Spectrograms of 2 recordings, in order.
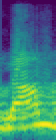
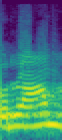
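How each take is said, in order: First: लाम, first sound L instead of R; child's lisp. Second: Said in the usual way. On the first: Shown as a demonstration. Teacher illustrates lisping to class, L-for-R लाम. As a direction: swap R for L in लाम. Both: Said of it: "तो बच्चा क्या है".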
